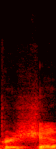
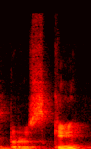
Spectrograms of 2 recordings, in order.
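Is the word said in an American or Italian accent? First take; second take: American; Italian. First: It is said with an American English pronunciation. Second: It is said with an Italian pronunciation. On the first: The speaker calls it wrong. "it's not" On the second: The speaker calls it right.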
